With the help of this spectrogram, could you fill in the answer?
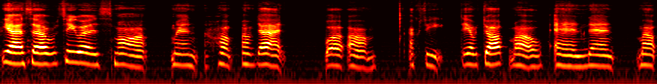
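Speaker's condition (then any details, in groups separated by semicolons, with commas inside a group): Down syndrome; diagnosed after birth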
